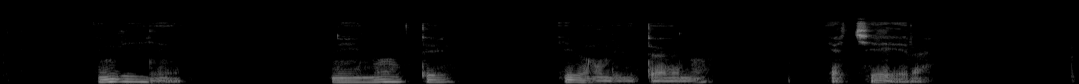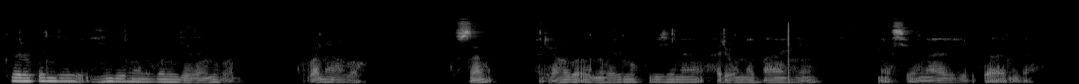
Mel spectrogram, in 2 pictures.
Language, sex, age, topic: Kinyarwanda, male, 18-24, finance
